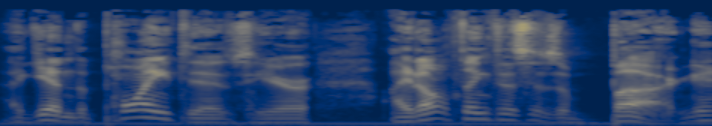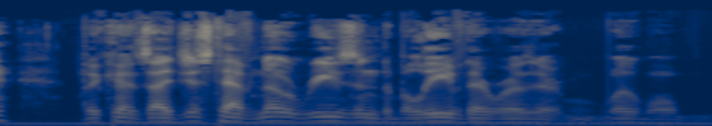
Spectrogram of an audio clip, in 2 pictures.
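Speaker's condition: No condition

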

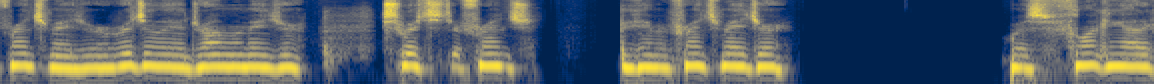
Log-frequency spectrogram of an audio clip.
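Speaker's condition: Parkinson's disease; diagnosed about 2018 after failing heel-to-toe test, both arms unable to change guitar chords or strum; carbidopa-levodopa two tablets four times daily, Rocksteady Boxing Victor classes with Robin Barclay, physical therapy exercises; singing ability lost, partly from lack of practice, relies on amplifiers for volume

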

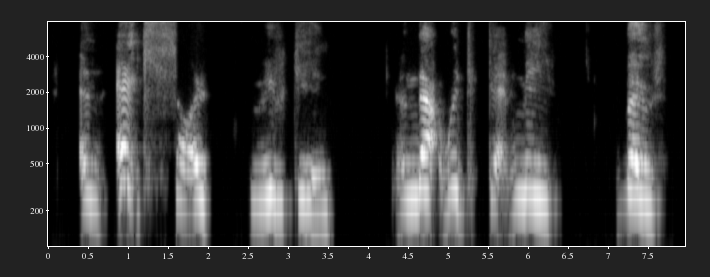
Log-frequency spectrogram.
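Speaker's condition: Cerebral palsy; riding as physio from age 2, occupational therapy, could not jump

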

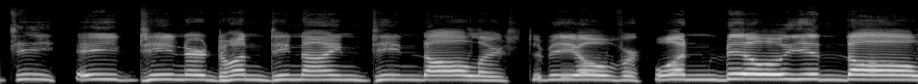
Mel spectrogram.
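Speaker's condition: Parkinson's disease; young onset

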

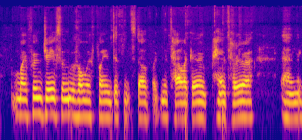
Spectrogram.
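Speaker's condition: Cerebral palsy, hemiplegia

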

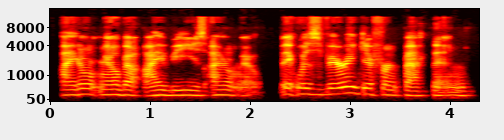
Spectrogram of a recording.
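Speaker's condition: Severe cleft palate, cleft lip and palate

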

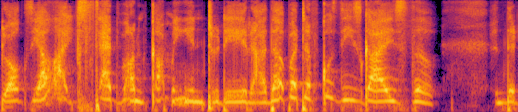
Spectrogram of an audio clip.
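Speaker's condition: Tracheostomy, vocal cords permanently constricted from smoke inhalation; voice called unforgettable

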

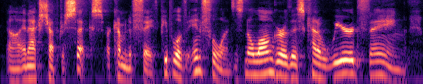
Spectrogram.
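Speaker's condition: No condition

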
